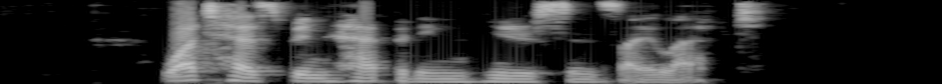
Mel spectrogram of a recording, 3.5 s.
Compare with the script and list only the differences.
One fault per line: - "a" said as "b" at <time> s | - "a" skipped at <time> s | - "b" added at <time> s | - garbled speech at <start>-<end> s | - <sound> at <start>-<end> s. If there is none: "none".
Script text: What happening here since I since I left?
- "has been" added at 0.8 s
- "since I" skipped at 2.5 s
